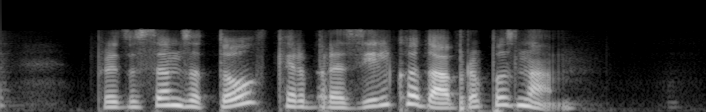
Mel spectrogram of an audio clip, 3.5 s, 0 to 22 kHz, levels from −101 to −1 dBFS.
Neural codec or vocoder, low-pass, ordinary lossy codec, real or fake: codec, 16 kHz, about 1 kbps, DyCAST, with the encoder's durations; 7.2 kHz; none; fake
